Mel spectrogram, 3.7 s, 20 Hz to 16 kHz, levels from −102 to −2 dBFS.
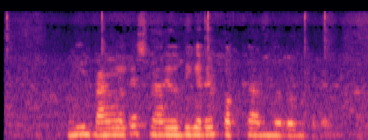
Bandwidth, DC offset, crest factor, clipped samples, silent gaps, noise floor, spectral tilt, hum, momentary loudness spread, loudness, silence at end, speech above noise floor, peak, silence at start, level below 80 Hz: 11.5 kHz; under 0.1%; 16 dB; under 0.1%; none; -50 dBFS; -6.5 dB/octave; none; 17 LU; -26 LUFS; 0 s; 24 dB; -10 dBFS; 0.05 s; -56 dBFS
